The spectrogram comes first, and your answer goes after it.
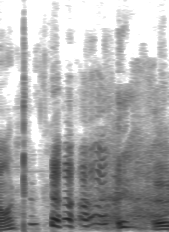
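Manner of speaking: high giggle after a punchline; amused laugh. Real, not acted. Speaker laughing at own punchline, high giggle.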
